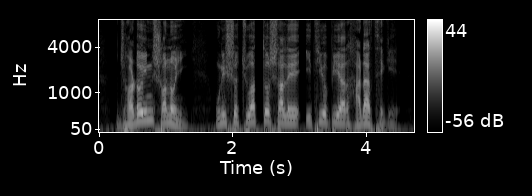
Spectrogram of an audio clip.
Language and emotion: Bengali, neutral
